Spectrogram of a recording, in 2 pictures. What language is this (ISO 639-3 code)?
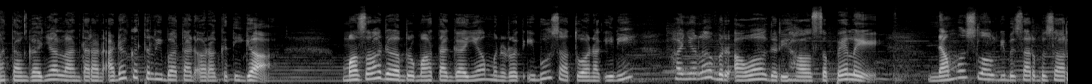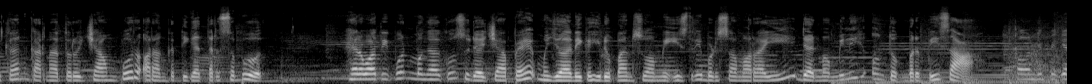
ind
